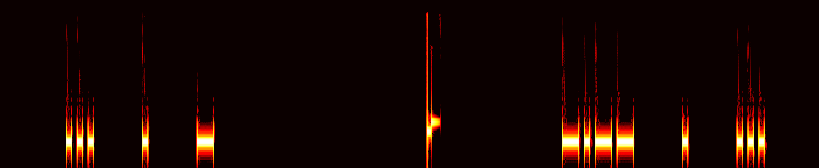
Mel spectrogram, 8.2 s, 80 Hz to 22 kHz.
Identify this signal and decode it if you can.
Morse code, heard as a keyed tone, about 22 wpm, spaced as for 13 wpm, 700 Hz. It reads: SET YES
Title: 3x Character Spacing - Top 500 Words - 22wpm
